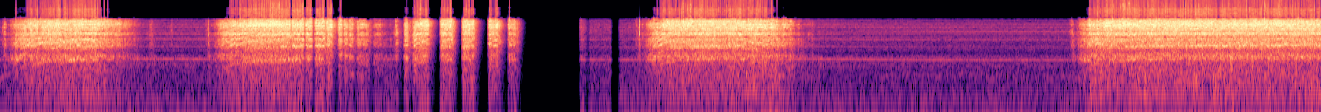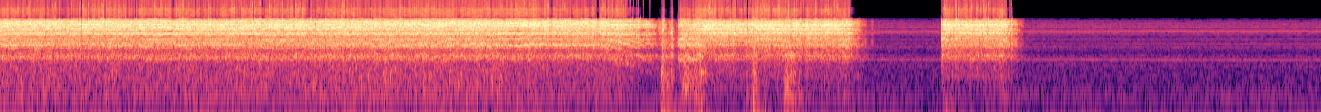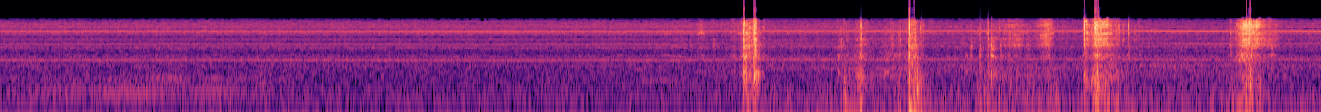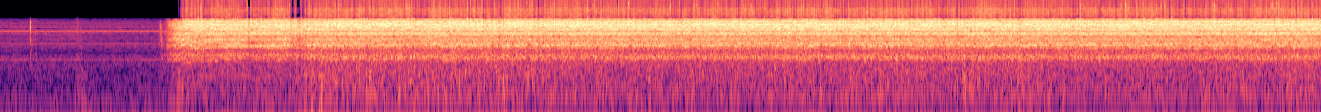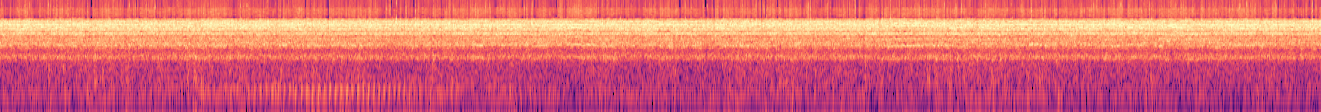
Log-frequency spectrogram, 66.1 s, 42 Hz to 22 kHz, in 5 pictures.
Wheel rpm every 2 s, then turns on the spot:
70, 110, 110, 70, 30, 60, 230, 230, 230, 190, 250, 130, 0, 0, 0, 0, 0, 0, 0, 0, 140, 230, 230, 230, 240, 230, 230, 230, 230, 230, 230, 230, 230.
none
